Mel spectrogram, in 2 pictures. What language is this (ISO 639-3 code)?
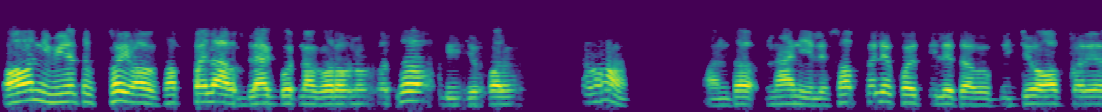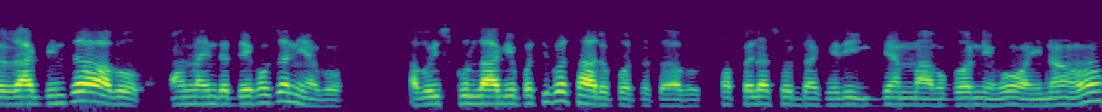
nep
